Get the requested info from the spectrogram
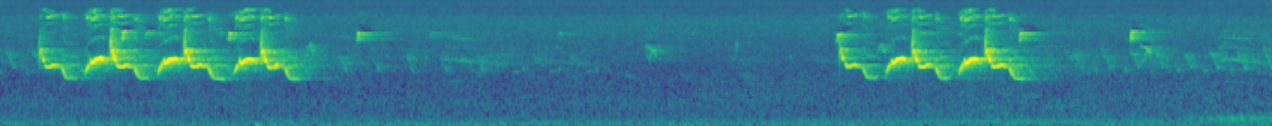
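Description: A bird calling faintly: a run of quick notes that each slide down in pitch, then a pause of about three seconds and another run of the same notes, over a steady outdoor background hiss.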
